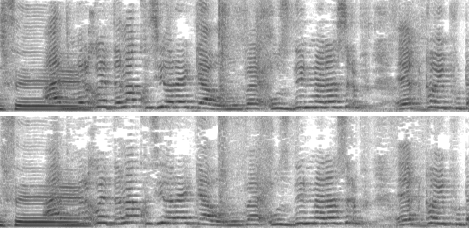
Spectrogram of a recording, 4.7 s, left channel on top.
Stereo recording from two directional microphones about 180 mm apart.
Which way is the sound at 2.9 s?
15° left (ahead or behind).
